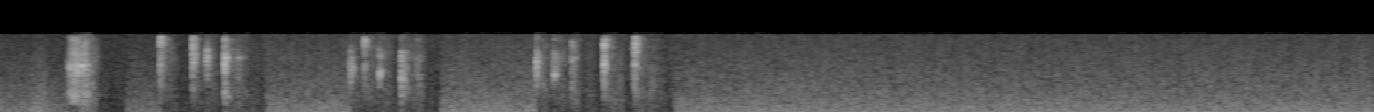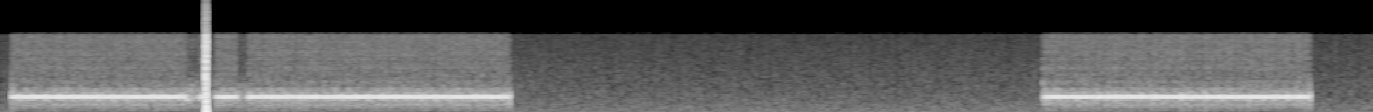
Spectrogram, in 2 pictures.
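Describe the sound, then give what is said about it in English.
An outgoing phone call to a guest rings on the line: two long, steady ringback tones separated by silence, preceded by a few faint soft clicks. “So we're going to dial in here Summer Bradshaw and see if she'll pick up the line here tonight.”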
